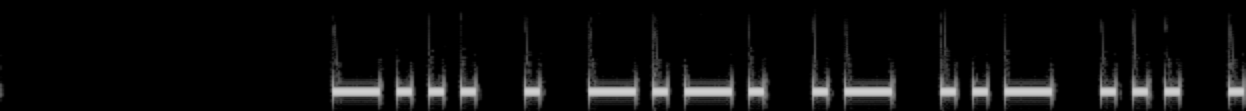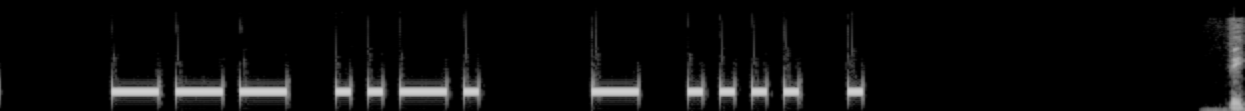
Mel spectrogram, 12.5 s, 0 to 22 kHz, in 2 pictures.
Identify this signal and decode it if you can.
Morse code, heard as a keyed tone, about 15 wpm, 700 Hz. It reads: BECAUSE OF THE
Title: Speed-Racing - Sets of 3 Words 15wpm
